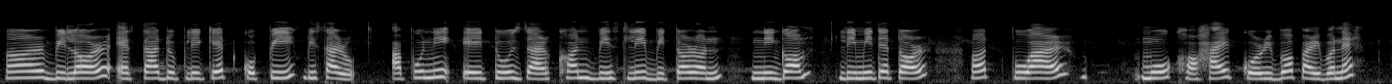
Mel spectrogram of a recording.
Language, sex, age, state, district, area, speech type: Assamese, female, 18-30, Assam, Golaghat, urban, read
